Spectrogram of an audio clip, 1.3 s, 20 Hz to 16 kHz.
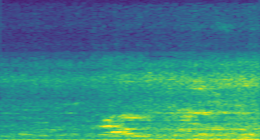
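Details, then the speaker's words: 1990 Ford Bronco, 5.8L 351W V8, after ECU repair and fixing a large vacuum leak: steady, low rumble at even idle, no hiss or hunting; normal. "But boy, it sounds good idling."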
